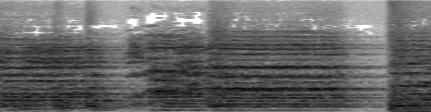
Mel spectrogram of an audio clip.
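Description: Recorded choir singing, the phrase dying away shortly before the end.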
